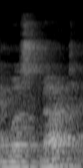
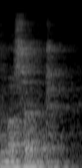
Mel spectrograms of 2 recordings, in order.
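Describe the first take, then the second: First: It is said as two separate full words. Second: It is said as one contracted word.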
